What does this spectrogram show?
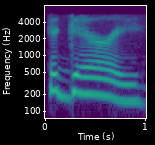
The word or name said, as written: hegari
